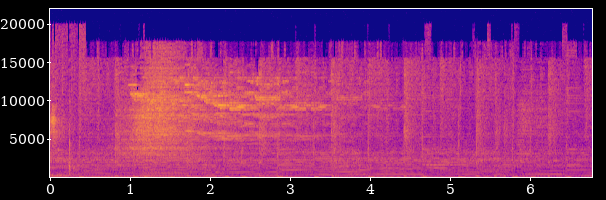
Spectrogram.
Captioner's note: uplifting pop music; chimes tinkling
